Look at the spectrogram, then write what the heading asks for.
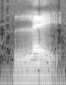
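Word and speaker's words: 泪: que usam o hidrograma lei A Carol disse ainda pronúncia dele me desculpe vamos pronunciar algumas vezes então para redimir lei lei no quarto Tom lei é a primeira palavra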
